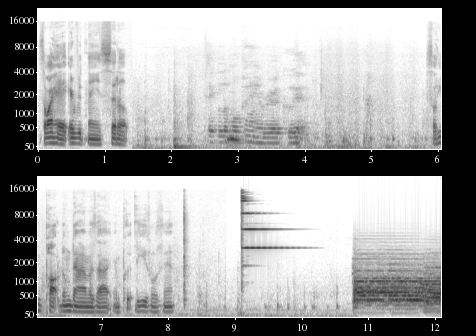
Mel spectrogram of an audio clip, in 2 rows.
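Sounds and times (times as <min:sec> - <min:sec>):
bright bell-like ding: 0:09.1 - 0:10.3.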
